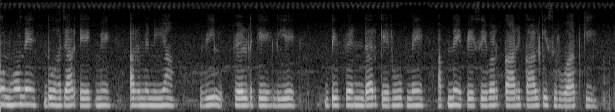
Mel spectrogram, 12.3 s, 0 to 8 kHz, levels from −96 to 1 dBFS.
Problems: constant background noise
